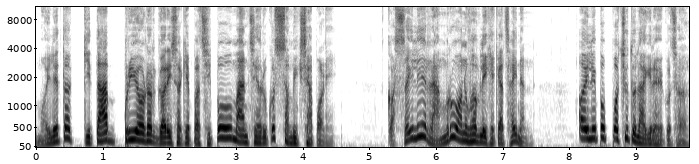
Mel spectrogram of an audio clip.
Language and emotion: Nepali, disgusted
